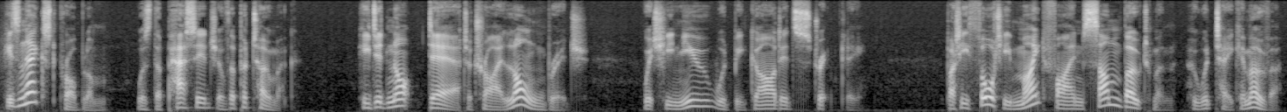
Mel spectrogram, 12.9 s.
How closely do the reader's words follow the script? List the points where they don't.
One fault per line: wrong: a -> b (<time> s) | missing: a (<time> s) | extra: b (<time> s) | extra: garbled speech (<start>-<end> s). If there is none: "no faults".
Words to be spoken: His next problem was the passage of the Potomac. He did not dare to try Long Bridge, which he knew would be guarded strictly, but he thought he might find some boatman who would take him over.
no faults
